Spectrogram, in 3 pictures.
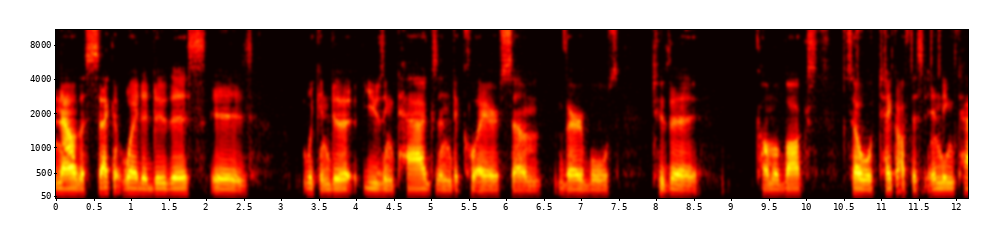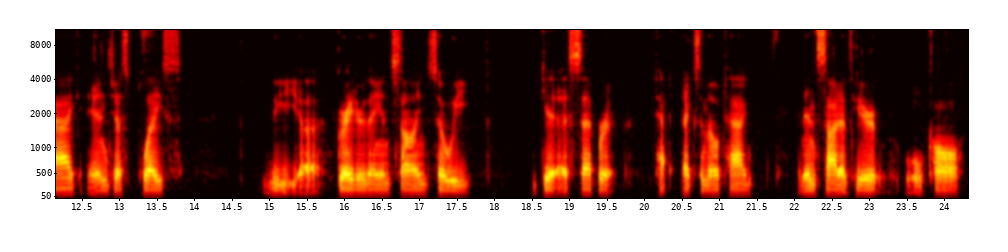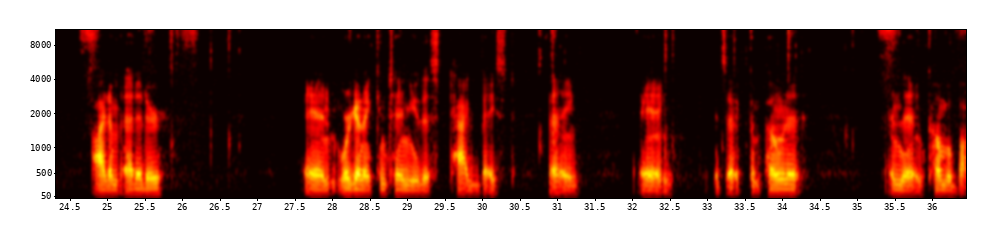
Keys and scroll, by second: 12.6 shift+., 22.7 shift+,, 25.1 Down, 25.8 Return, 30.9 shift+<, 32.4 Return, 35.8 Down.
